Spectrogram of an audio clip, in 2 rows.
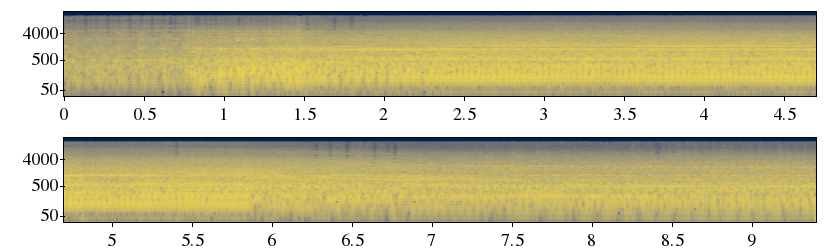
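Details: John Deere X300 rider with Kawasaki FH series engine, 17 hours, after cleaning a stuck fuel shut-off solenoid (was no-start/runs-and-dies): catches and holds a smooth, even idle, pitch drops cleanly as throttle eases back; runs steady and healthy.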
